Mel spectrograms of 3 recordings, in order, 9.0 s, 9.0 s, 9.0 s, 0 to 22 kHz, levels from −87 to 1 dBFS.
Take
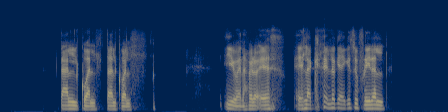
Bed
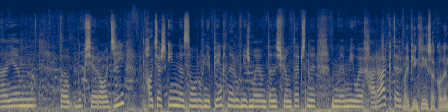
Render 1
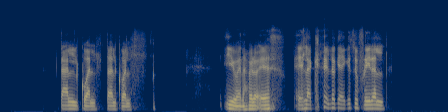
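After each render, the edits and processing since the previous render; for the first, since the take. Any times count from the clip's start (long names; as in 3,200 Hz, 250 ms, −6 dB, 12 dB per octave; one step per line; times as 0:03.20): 0:01.24–0:02.68: high-frequency loss of the air 160 metres
0:04.58–0:05.39: spectral tilt −3 dB per octave
0:06.10–0:07.14: noise gate −35 dBFS, range −8 dB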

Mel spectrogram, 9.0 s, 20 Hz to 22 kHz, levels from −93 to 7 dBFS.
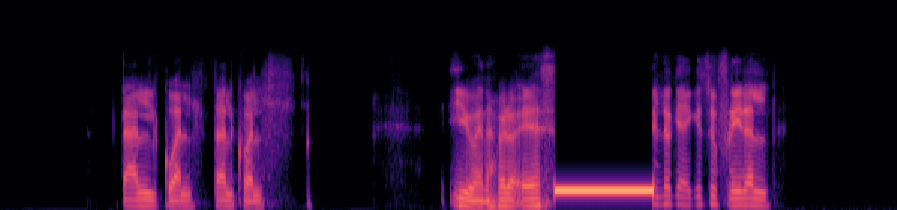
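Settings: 0:05.54–0:06.53: beep over 409 Hz −11 dBFS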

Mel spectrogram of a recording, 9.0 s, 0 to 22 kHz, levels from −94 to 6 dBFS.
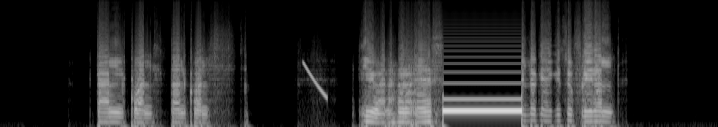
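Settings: lower of the sound and its delayed copy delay 2.6 ms
0:03.79–0:04.10: sound drawn into the spectrogram fall 850–3,500 Hz −32 dBFS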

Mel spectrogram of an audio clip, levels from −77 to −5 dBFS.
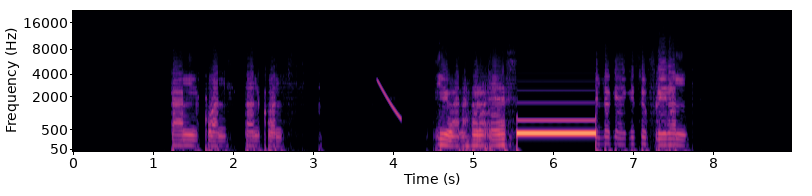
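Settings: level −9.5 dB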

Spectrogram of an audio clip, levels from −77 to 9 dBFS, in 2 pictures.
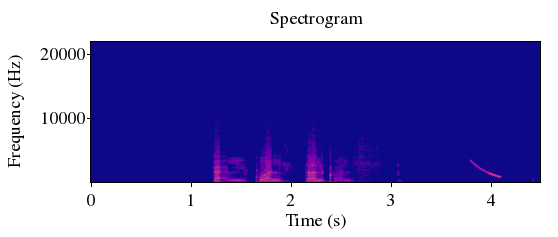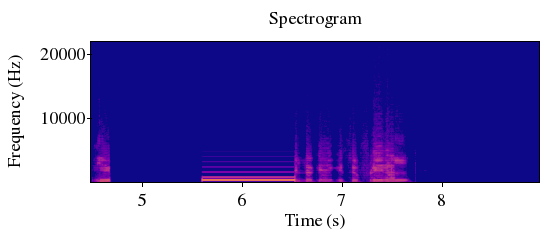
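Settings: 0:01.29–0:01.84: fade in quadratic, from −15 dB
0:02.42–0:03.98: downward compressor 2.5 to 1, threshold −55 dBFS
0:04.68–0:05.60: silence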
